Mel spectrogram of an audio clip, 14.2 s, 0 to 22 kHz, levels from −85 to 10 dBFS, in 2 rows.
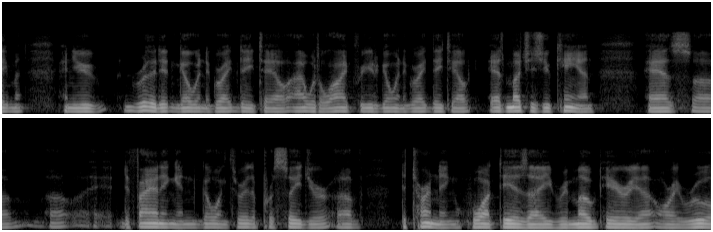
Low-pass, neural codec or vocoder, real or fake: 7.2 kHz; codec, 16 kHz in and 24 kHz out, 1 kbps, XY-Tokenizer; fake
